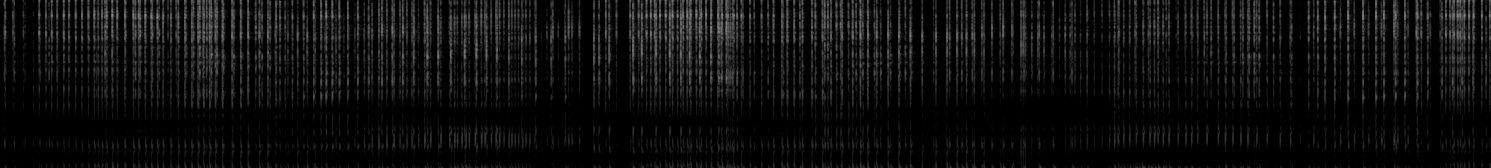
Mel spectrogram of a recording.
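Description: A small, hollow, clear plastic cassette tape case is tapped on its sides with two green plastic stick tools. The result is a fast, continuous stream of bright, dry plastic clicks and rattles that die away almost instantly, with a brief pause around the six-second mark.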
